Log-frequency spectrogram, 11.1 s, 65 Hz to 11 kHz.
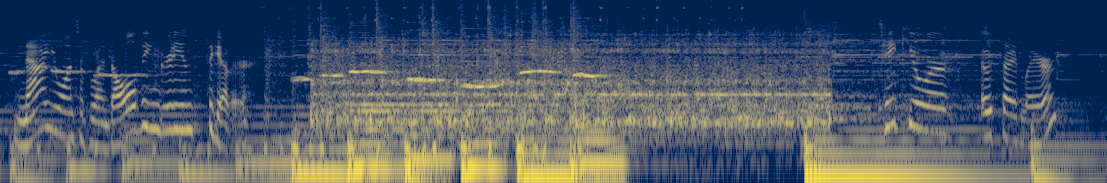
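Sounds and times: background music: 0:00.0 - 0:11.0
blender whirring: 0:03.0 - 0:08.5.

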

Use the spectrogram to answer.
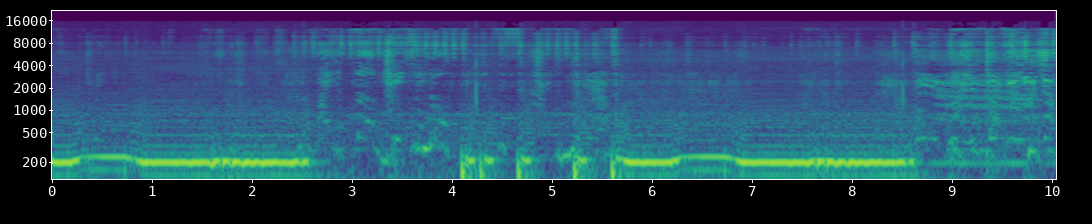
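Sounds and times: bass-heavy music through speaker: 0:00.0 - 0:10.0.

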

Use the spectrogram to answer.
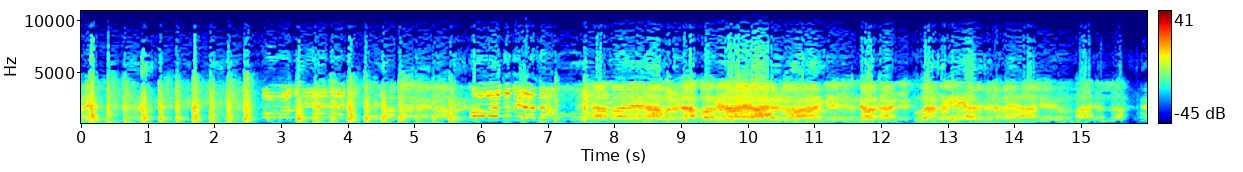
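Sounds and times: person chanting: 0:00.0 - 0:06.4.

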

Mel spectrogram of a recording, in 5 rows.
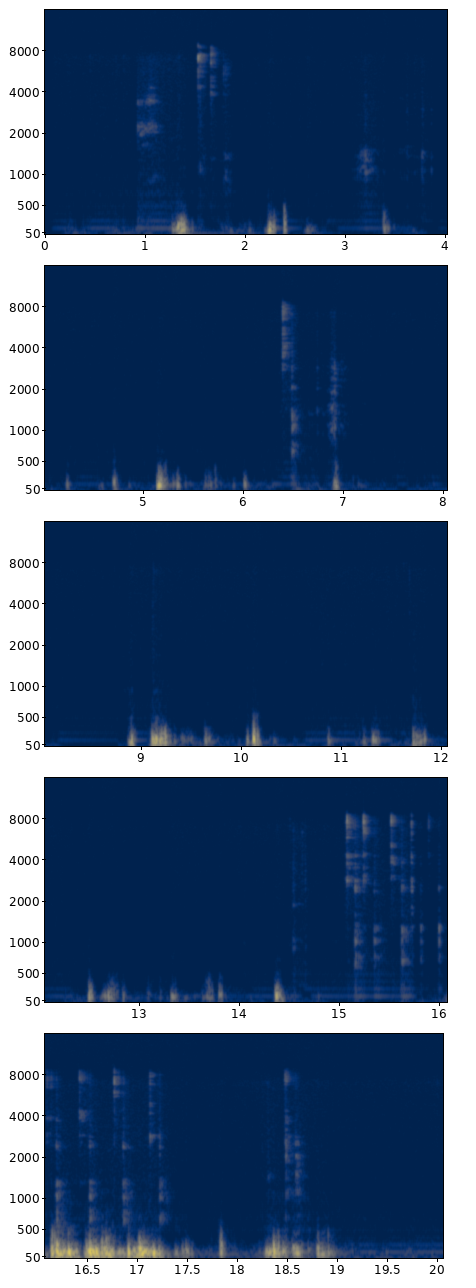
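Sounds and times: computer keyboard typing: 0:15.1 - 0:17.4.

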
